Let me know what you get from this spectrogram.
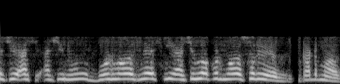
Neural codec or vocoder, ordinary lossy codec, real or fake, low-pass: vocoder, 22.05 kHz, 80 mel bands, HiFi-GAN; none; fake; 3.6 kHz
